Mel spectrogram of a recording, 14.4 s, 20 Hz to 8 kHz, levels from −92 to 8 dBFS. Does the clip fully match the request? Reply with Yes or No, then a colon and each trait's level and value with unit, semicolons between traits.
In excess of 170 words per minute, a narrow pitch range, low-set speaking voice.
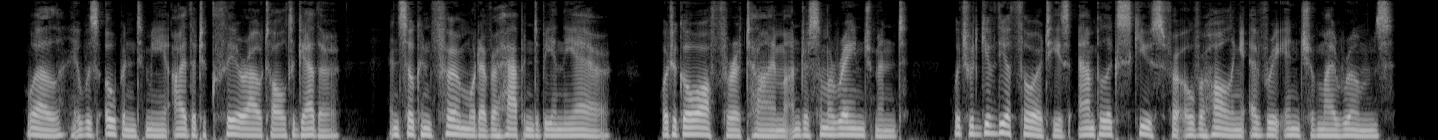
Yes: average, 190 wpm; narrow, 2.3 semitones; low, 130 Hz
